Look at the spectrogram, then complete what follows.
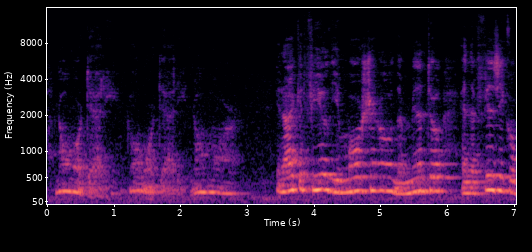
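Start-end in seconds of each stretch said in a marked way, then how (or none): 0.1-2.8 put-on soft, understated frightened child; hushed retelling of a child's cries; terrified child's plea. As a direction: plead quietly, lightly voicing a scared child. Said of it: "cries of a terrified child".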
